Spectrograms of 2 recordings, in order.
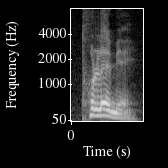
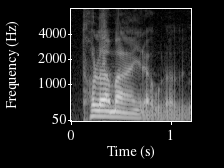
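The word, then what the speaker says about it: Ptolemy: 북쪽에 있으니까 그 다음에 톨레미 톨레마이라고 하기도 하고 프톨레미라고 피자를 묵음으로 보통 미국에서는 톨레미 영월은 톨레마이 이렇게 얘기합니다 그 톨레미이 텔레비 장군은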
